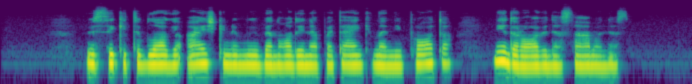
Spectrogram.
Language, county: Lithuanian, Kaunas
